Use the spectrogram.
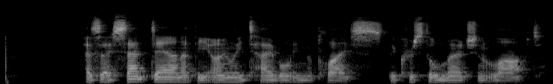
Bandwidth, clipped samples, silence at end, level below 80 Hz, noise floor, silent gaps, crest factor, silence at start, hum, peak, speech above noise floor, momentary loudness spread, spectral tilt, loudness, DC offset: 11.5 kHz; under 0.1%; 0.15 s; -76 dBFS; -81 dBFS; none; 22 dB; 0.05 s; none; -10 dBFS; 49 dB; 12 LU; -1.5 dB/octave; -30 LUFS; under 0.1%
